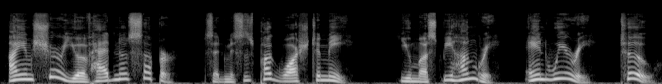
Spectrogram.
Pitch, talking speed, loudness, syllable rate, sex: 180 Hz, 180 wpm, -19 LUFS, 4.4 syllables/s, male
